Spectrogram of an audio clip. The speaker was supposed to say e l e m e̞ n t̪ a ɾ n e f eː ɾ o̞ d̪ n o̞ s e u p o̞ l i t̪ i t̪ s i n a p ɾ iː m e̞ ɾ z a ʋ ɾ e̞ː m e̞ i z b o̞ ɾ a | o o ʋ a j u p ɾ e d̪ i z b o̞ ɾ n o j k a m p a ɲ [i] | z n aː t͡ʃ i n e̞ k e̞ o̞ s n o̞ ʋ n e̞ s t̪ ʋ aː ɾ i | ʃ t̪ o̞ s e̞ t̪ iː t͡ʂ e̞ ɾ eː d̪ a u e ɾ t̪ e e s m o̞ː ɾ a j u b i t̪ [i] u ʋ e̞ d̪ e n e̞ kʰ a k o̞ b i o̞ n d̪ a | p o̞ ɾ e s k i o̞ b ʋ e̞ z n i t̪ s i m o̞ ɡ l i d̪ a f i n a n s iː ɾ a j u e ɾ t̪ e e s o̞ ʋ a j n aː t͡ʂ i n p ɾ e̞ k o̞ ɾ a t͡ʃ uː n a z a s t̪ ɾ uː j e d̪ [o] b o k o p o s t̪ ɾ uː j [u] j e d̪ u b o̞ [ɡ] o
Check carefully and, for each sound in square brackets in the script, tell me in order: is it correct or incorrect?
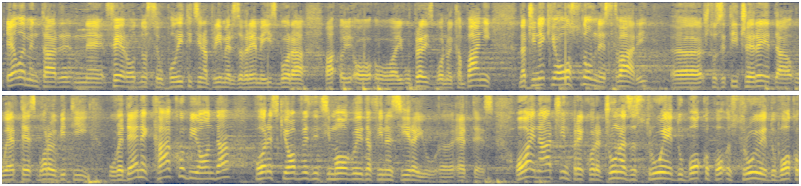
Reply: correct, correct, incorrect: u, correct, incorrect: k

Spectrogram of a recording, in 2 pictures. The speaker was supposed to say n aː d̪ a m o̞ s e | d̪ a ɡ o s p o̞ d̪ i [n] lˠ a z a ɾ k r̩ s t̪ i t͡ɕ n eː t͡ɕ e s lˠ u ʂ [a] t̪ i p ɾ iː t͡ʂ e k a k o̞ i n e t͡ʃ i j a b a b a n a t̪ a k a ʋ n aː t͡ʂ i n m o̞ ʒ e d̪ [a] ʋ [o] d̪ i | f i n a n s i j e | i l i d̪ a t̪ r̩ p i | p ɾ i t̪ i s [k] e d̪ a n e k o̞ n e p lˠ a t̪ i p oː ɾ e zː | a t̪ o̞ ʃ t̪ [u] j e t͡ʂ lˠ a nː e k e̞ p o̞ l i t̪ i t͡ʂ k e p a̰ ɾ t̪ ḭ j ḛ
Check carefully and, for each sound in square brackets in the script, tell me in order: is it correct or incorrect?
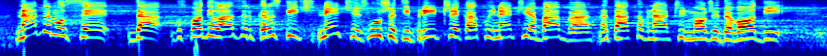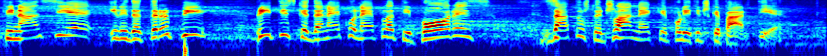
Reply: correct, correct, correct, correct, correct, incorrect: o

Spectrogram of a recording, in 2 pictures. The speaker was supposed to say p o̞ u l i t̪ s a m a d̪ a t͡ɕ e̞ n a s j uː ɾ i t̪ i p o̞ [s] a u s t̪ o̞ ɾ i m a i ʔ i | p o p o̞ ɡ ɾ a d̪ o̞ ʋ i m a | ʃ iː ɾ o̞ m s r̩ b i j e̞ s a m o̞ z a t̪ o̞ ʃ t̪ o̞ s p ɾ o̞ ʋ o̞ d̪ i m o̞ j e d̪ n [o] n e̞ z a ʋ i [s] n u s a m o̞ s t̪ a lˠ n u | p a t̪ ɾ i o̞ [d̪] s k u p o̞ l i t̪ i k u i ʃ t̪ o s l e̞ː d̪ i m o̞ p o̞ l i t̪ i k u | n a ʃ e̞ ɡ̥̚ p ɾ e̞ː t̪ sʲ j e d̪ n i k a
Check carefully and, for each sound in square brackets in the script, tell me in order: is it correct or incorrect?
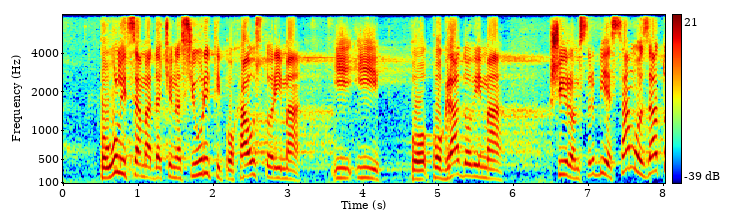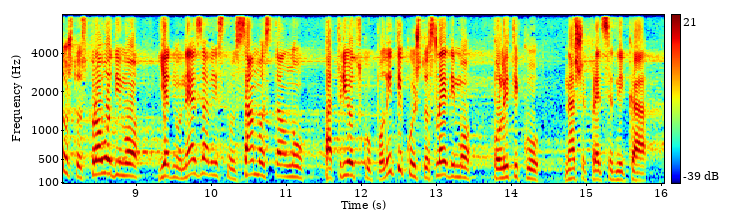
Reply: incorrect: x, incorrect: u, correct, incorrect: t̪

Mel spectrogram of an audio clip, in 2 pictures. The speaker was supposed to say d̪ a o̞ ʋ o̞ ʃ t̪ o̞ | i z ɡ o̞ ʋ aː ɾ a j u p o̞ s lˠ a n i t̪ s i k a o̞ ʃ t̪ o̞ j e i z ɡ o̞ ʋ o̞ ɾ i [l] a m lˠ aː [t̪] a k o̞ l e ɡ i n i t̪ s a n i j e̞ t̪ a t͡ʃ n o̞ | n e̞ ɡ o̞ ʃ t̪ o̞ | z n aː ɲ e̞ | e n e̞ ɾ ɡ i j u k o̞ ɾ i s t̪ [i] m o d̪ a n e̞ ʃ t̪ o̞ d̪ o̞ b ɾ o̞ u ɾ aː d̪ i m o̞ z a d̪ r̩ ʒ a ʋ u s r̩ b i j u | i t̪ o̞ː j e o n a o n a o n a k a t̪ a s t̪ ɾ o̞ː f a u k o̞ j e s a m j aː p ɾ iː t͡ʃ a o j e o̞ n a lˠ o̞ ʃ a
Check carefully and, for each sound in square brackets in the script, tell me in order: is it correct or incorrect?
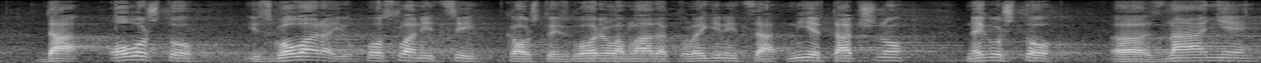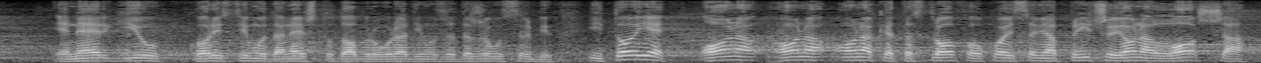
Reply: correct, incorrect: d̪, correct

